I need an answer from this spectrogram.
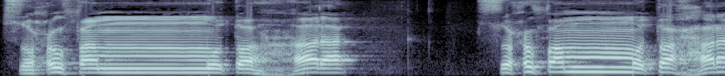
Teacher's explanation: صحفا مطہرہ میں ادغام بالغنہ ہوگا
